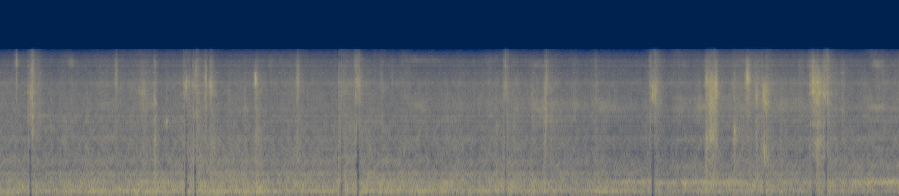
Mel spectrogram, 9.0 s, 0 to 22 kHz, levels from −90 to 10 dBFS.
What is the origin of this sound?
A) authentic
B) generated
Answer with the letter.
B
